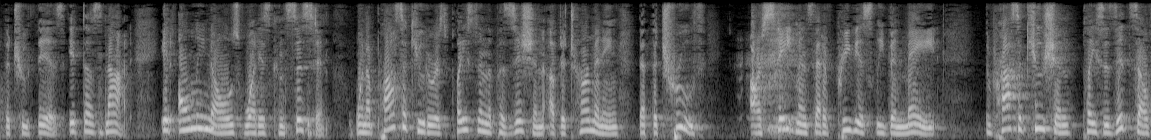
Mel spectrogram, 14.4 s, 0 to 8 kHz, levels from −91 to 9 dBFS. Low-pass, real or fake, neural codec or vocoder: 7.2 kHz; real; none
